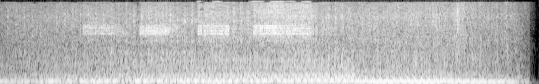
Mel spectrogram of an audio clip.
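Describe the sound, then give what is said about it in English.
Motorcycle engine rumble, a steady, loud low-pitched drone that holds for nearly three seconds before cutting off abruptly. “The sound of money? Yeah, the rumble of the bike.”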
